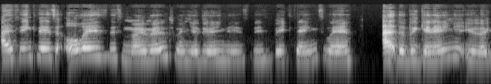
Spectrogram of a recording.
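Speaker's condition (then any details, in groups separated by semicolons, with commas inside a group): Cerebral palsy; quadriplegic, wheelchair user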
